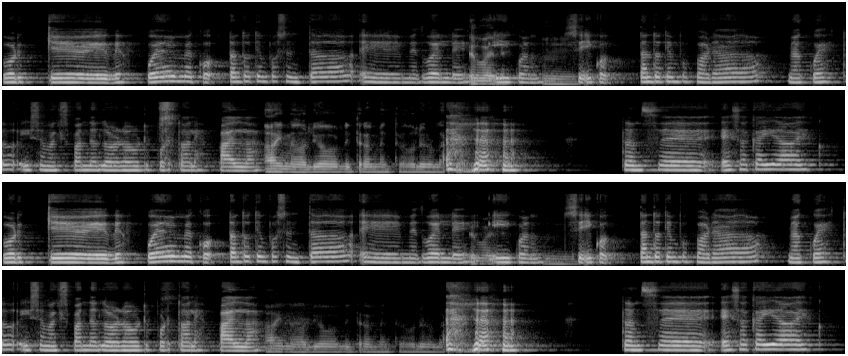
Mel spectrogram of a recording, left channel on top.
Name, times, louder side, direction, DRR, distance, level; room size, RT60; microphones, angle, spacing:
voice 1, 0.0-6.1 6.4-11.0 12.9-13.6 14.6-16.6, right 2 dB, 15° right, 0.3 m, -22 dB
voice 2, 4.7-5.1 5.4-5.8 10.0-10.2 11.1-13.2, left 7 dB, 90° left, 0.3 m, -31 dB
12.0 x 4.5 x 6.1 m
head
